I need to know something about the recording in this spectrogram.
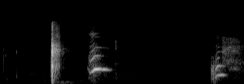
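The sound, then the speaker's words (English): A single sharp slap of a hand against skin, crisp and brief, followed by two short vocal sounds from a person. “Slap it for me.”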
